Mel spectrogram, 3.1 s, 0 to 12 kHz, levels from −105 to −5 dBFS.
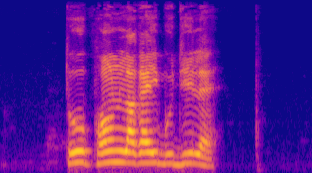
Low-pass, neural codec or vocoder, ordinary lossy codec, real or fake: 10.8 kHz; none; Opus, 32 kbps; real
